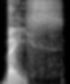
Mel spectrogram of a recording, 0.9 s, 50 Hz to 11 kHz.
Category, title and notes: Speech > Solo speech
Saying Bass
chant, FR-AV2, hype, Male, Man, Mid-20s, Neumann, oneshot, singletake, Single-take, Tascam, U67, Vocal, voice, word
